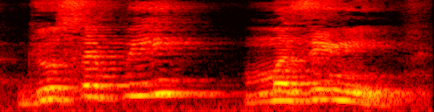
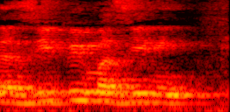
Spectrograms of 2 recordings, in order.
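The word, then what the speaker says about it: Giuseppe Mazzini: और वो कौन है, ग्यूसेप्पी मजीनी। कई लोग कहते हैं गजीपी मजीनी, लेकिन इसका प्रोनाउंसिएशन है ग्यूसेप्पे मजीनी।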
